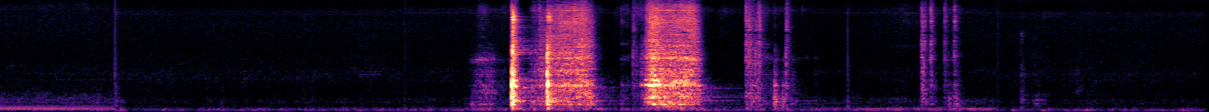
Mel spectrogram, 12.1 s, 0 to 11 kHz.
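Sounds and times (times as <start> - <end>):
metal scraping on wooden table: 4.8 - 8.0.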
